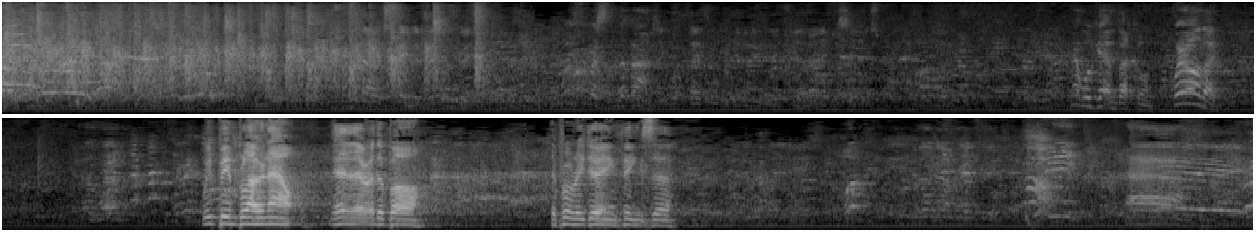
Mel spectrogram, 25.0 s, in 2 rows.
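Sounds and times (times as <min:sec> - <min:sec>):
audience applauding a band: 0:00.0 - 0:05.0
speech: 0:10.9 - 0:12.3, 0:14.5 - 0:16.8, 0:18.0 - 0:19.3
laughter: 0:13.5 - 0:14.5, 0:16.1 - 0:18.3.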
